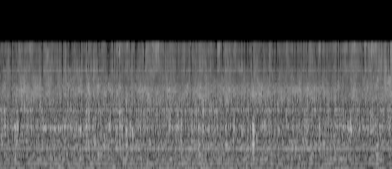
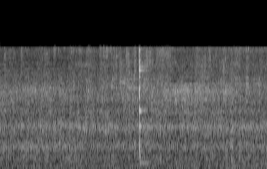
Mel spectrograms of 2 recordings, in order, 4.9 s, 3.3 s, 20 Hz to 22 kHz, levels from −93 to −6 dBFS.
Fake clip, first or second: first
